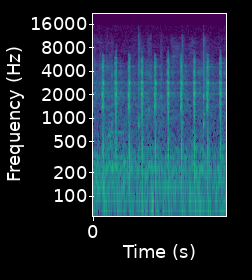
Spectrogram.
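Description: Fast, even ticking of a quiz countdown-clock sound effect, several ticks a second, running while the contestant thinks over an answer.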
